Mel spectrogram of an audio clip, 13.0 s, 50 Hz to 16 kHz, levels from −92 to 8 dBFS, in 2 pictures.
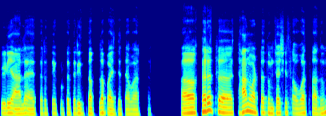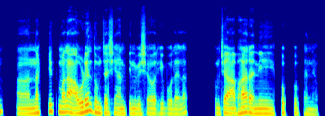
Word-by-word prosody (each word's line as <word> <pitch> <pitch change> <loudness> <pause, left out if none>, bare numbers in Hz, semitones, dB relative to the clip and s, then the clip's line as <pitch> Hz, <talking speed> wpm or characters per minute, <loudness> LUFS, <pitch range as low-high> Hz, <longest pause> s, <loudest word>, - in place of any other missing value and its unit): पिढी 120 +1 0
आलं 110 0 0
आहे. 105 -2 -1
तर 110 0 -7
ते 115 +1 -10
कुठेतरी 115 +1 -5
जपलं 110 +3 -2
पाहिजे 105 -1 -2
त्या 100 -1 -5
बाबतीत. 100 0 -9 0.6
अ, 120 +2 +7
खरंच 165 +2 +6
अ, 125 -3 +5
छान 145 +6 +5
वाटलं 130 -4 +1
तुमच्याशी 120 +1 -2
संवाद 120 0 -3
साधून 115 +5 -3 0.3
अ, 115 - -8 0.2
नक्कीच 125 +7 -1 0.2
मला 140 +1 +4
आवडेल 130 +9 +5
तुमच्याशी 120 -2 -1
आणखीन 110 0 -3
विषयावरही 110 +1 -4
बोलायला. 105 +4 -5
तुमचे 120 -4 -9
आभार 115 +4 +3
आणि 110 -1 0
खूप-खूप 120 -2 -6
धन्यवाद! 100 -2 -9
115 Hz, 145 wpm, -24 LUFS, 110-125 Hz, 0.6 s, अ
